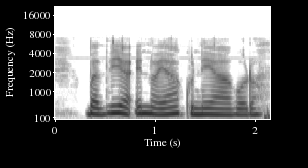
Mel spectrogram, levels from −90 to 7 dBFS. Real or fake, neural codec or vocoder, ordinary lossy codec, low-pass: real; none; none; 7.2 kHz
